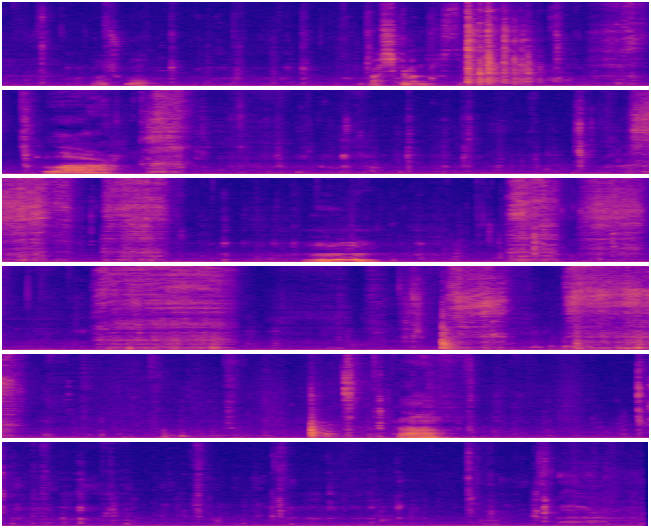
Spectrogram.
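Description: Two young men chew food noisily.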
